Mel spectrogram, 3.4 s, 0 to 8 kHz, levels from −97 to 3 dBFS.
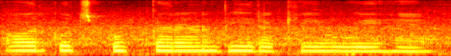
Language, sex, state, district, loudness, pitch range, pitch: Hindi, male, Madhya Pradesh, Dhar, -16 LUFS, 180-200 Hz, 195 Hz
